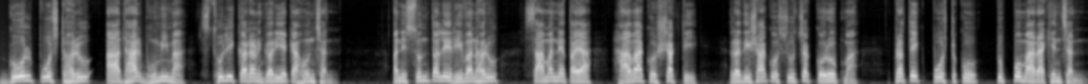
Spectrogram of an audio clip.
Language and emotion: Nepali, neutral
